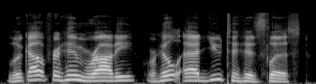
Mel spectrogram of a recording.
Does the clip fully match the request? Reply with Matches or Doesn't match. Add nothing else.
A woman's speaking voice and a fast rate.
Doesn't match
